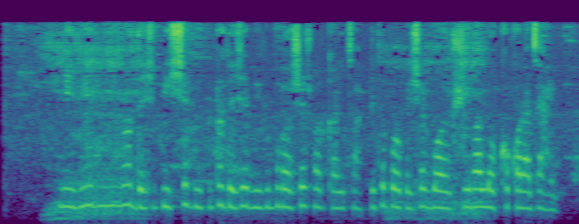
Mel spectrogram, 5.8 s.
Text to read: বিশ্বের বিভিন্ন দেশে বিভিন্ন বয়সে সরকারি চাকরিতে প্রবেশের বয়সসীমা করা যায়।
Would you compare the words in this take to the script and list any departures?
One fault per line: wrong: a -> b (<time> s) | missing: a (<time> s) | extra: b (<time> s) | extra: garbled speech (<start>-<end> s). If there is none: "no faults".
extra: লক্ষ (4.9 s)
